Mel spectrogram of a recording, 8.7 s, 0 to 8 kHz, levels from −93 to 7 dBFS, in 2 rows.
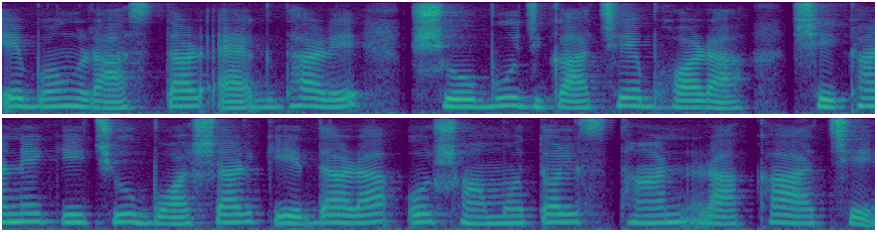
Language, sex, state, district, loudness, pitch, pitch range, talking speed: Bengali, female, West Bengal, Jalpaiguri, -33 LUFS, 200 Hz, 185-215 Hz, 110 wpm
